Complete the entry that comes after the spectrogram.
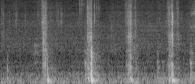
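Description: A knife chops fresh green onion stalks on a cutting board, landing four sharp, evenly spaced thuds about half a second apart, close and fairly loud with a fan humming softly in the background.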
